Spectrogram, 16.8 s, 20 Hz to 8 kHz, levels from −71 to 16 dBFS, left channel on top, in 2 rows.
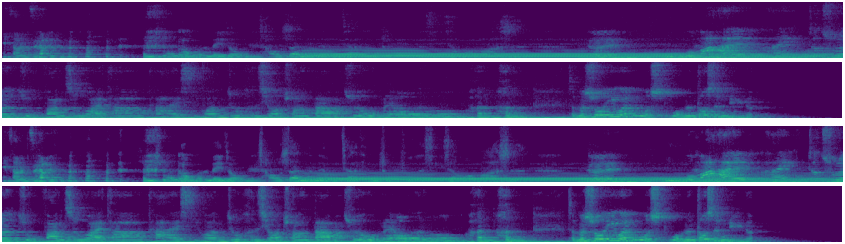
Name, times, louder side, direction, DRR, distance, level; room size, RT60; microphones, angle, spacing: voice 1, 0.0-1.9 5.8-6.3 6.8-12.8 13.1-15.9, right 4 dB, 25° right, 0.3 m, -24 dB
voice 2, 1.2-5.5 5.8-6.0 6.6-6.9 12.3-13.2, right 3 dB, 75° right, 0.8 m, -26 dB
Brass instrument, 2.8-8.4, equal, 5° right, 1.3 m, -23 dB
sound 1, 5.7-14.4, right 1 dB, 85° left, 2.8 m, -19 dB
8.0 x 4.7 x 7.4 m
head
